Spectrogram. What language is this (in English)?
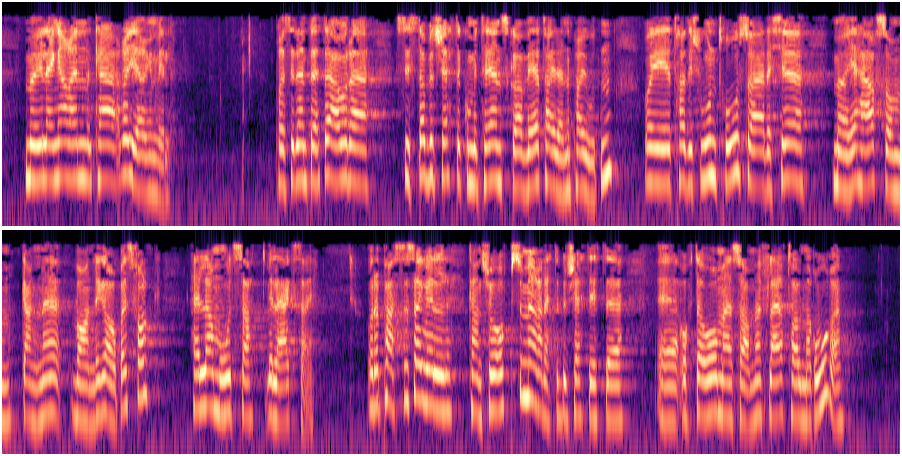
Norwegian Nynorsk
